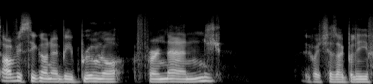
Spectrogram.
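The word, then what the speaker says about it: Fernandes: Well, I saw a quote about Bruno Fernand Fernandez where he said because people in Britain pronounce his name so disgustingly badly when they're trying to do the J sound that he'd rather just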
